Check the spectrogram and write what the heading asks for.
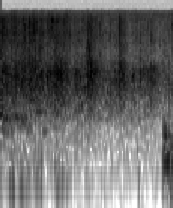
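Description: A congregation applauding, the clapping fading away.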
